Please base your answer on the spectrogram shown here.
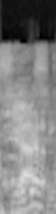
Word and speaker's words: Siassi: His mother pronounces it the Italian way. He pronounces it the American way, which is Siassi.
